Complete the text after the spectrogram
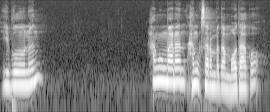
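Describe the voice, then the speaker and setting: A man's voice: high voice, very fast, a little mellow. A man, a Buddhist monk, patiently answering a question step by step with examples at a temple gathering. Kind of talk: dharma Q&A answer. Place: temple hall.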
